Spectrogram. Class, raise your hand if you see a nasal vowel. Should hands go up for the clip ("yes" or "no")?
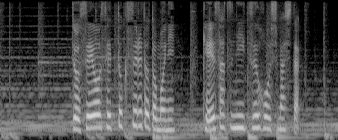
no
